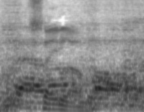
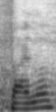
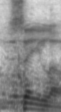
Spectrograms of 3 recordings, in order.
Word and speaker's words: Salo: Salo. Silo? Salo. How you spell it?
